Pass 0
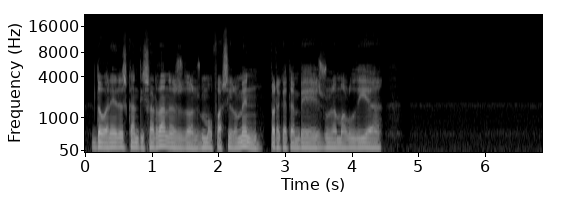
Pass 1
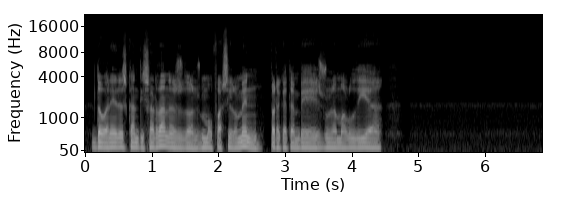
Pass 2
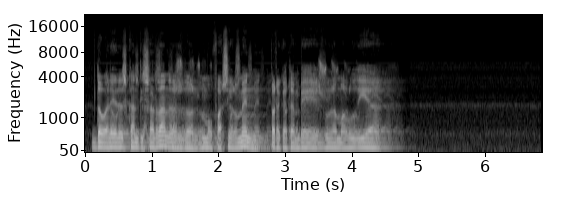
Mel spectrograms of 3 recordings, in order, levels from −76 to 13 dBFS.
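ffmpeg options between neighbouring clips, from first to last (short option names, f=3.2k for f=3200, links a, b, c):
-af anull
-af "aecho=1:1:184|368|552:0.224|0.0627|0.0176,volume=8dB"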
